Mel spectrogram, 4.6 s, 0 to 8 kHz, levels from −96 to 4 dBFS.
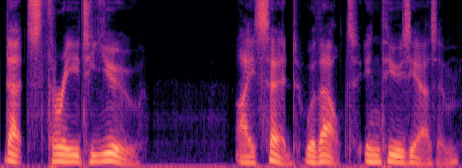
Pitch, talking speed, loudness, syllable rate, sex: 105 Hz, 105 wpm, -18 LUFS, 3.0 syllables/s, male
